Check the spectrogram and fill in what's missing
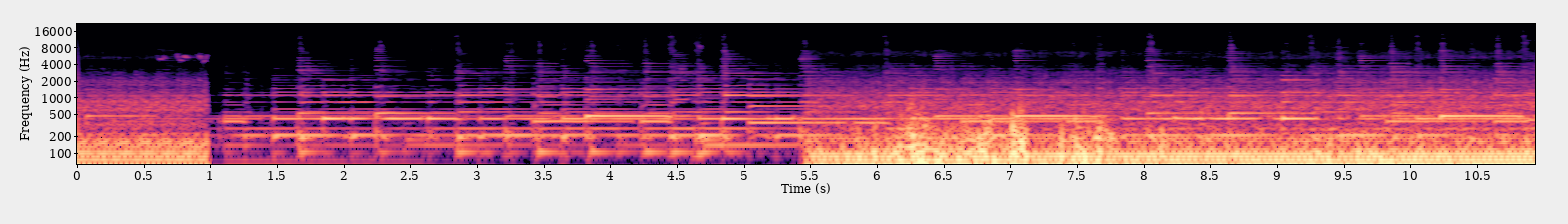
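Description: Strong wind roars and buffets loudly against the microphone aboard a 65ft widebeam boat, swelling into a heavy, continuous gusting rush.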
